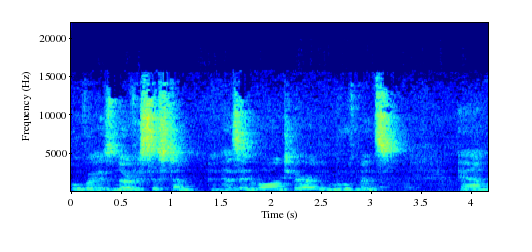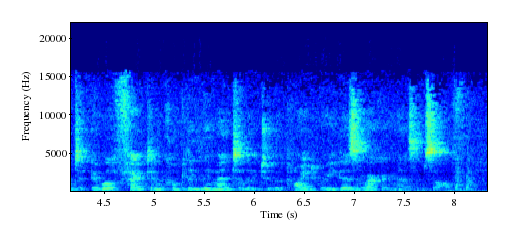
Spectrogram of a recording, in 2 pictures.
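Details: Adult speaker; ordinary speech.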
